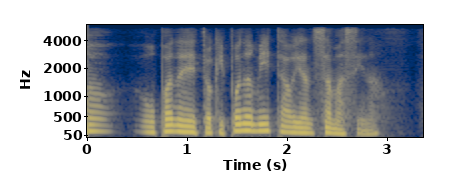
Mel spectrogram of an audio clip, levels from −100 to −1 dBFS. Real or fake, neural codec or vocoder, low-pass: fake; codec, 16 kHz, about 1 kbps, DyCAST, with the encoder's durations; 5.4 kHz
